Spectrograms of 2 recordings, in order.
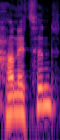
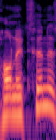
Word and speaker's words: Honiton: I'm told it's pronounced Honiton, not Honiton.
